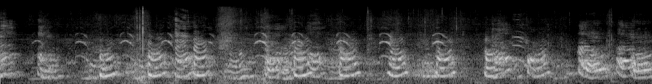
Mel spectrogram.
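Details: Sea lions in California, climbing a fence to reach a sunny dock they favour for resting, fill the air with a dense, overlapping chorus of hoarse, wavering barks and yelps repeated about twice a second.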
